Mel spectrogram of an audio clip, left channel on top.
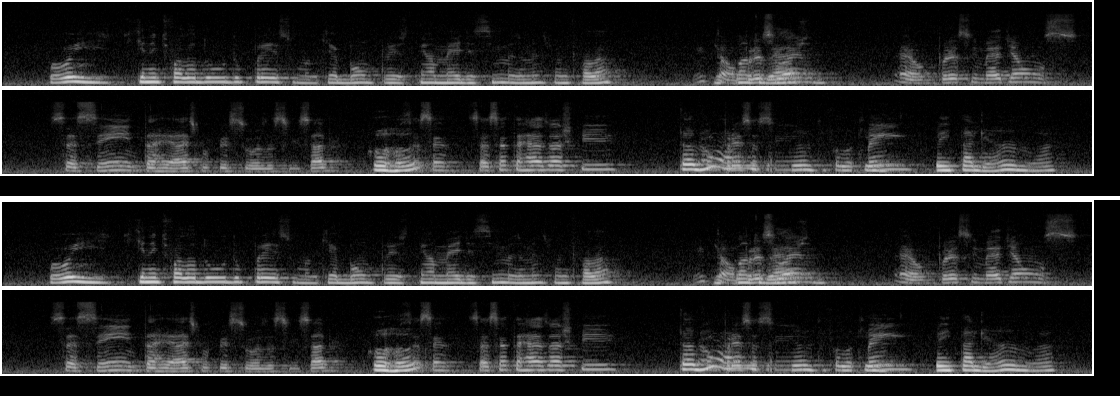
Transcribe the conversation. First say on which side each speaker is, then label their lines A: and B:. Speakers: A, on the right; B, on the right.
A: Oi, que nem tu falou do, do preço, mano, que é bom o preço. Tem uma média assim, mais ou menos, pra me falar?
B: Então,
A: De quanto
B: o preço
A: gasta?
B: lá em- é, o preço em média é uns 60 reais por pessoas, assim, sabe?
A: Aham.
B: sessenta 60 reais eu acho que
A: Tá viável,
B: é o preço assim,
A: tá viável. Tu falou que
B: bem.
A: bem italiano lá.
